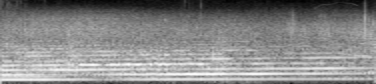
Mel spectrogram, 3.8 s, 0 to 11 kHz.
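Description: Race cars, including a GT4, run side by side down the pit straight at Magny-Cours, a steady loud engine drone holding a sustained pitch that rises slowly, close by, with no talk.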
